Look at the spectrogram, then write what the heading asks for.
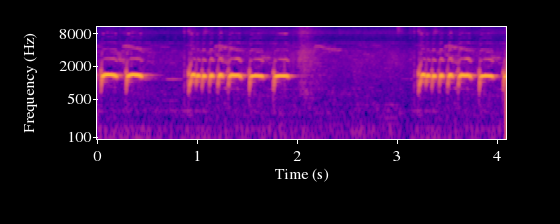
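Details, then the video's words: Female zebra dove calling a male, a recording used to lure birds: bursts of quick, bright staccato coos run into longer level notes, phrases repeating about twice with a pause between, over a faint low hum. "Suara Perkutut Betina Memanggil Jantan"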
